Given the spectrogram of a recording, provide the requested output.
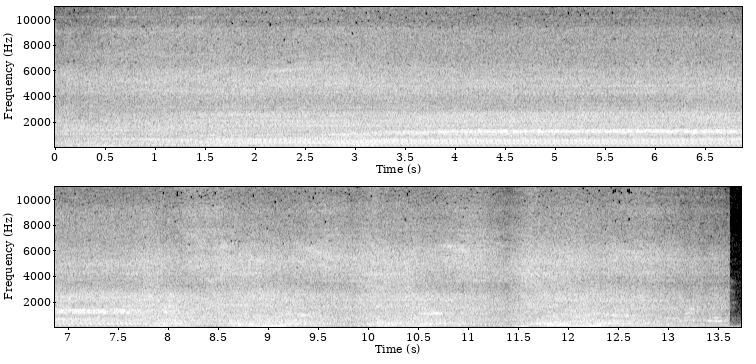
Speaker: Just revving it in the workshop, the turbo whistled massively through the intake, showing something was restricted.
